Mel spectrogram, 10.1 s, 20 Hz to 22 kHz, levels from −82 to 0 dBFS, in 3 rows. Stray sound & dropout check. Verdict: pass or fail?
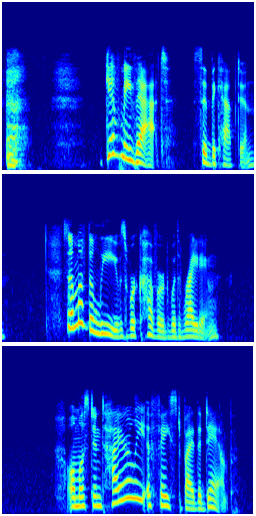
pass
